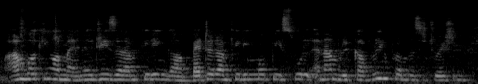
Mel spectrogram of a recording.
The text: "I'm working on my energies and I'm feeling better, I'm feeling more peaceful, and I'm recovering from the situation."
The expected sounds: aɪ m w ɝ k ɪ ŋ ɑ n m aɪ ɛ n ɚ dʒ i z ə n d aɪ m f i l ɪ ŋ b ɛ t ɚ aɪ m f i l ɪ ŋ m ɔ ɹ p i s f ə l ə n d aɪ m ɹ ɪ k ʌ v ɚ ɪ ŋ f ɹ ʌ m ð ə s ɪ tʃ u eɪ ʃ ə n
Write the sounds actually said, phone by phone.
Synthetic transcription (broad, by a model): aɪ m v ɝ k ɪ ŋ ɑ n m aɪ ɛ n ɚ dʒ i z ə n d aɪ m f i l ɪ ŋ b ɛ t ɚ aɪ m f i l ɪ ŋ m ɔ ɹ p i s f ə l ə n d aɪ m ɹ ɪ k ʌ v ɚ ɪ ŋ f ɹ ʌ m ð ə s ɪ tʃ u eɪ ʃ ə n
